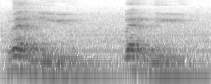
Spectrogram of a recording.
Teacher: En Hvernig, la G final se suaviza y a veces parece que no se oye.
